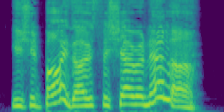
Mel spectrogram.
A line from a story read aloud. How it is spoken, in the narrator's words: giggled Bunky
